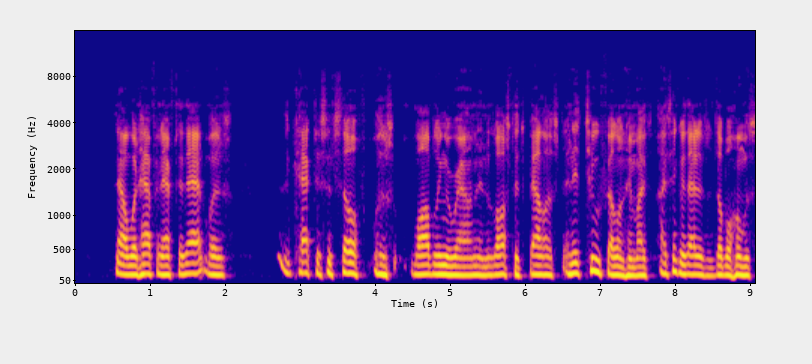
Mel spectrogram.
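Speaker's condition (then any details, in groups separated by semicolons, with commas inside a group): Parkinson's disease; Parkinson's progressing rapidly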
